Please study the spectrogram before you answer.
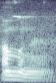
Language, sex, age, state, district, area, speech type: Tamil, male, 45-60, Tamil Nadu, Nagapattinam, rural, spontaneous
